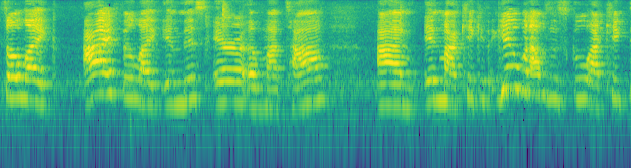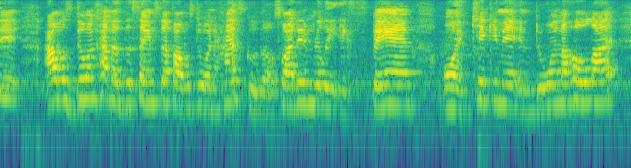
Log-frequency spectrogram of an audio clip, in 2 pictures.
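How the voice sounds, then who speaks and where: High, bright young woman, slightly off-mic. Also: normal speed, far from the mic, rough recording. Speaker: podcast co-host. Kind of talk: casual chat. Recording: off-mic, faint room noise.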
